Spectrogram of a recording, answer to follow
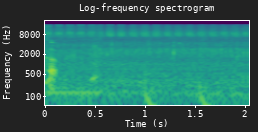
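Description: Insects trilling steadily outdoors, a rapid pulsing high buzz. From about a second in, a run of short low pulses, about three a second, sounds beneath it.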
